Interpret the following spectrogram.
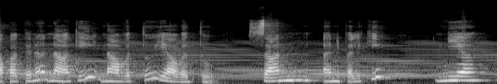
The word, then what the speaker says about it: నైవ: సన్యస్య సా పక్కన నాకి నావత్తు యావత్తు సన్ అని పలికి న్య నాకి యావత్తు న్యస్య సన్యస్య మత్పరాః మత్పరాః మయి సన్యస్య మత్పరాః అనన్యేనైవ అనన్యే నా మీద ఆఘాత అనన్యే నైవ నేవ అనకూడదు. నైవ అనన్యే నైవ యోగేన యోగే రెండు దీర్ఘములు చివరిలో న హ్రస్వము.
